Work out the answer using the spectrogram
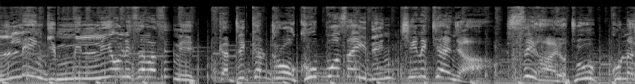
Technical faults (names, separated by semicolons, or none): burst of packet loss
